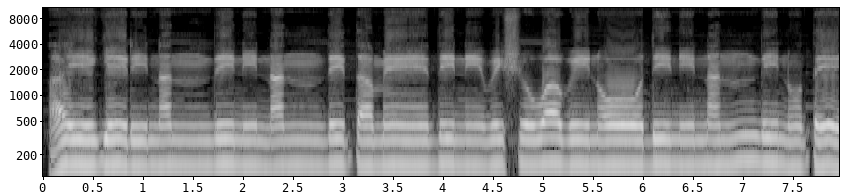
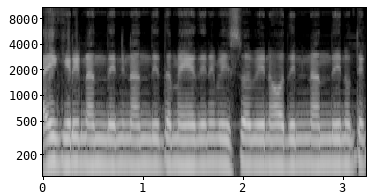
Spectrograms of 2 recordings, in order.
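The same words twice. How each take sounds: First: It is recited slowly and calmly. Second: It is recited quickly and rushed.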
